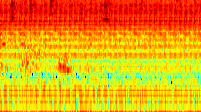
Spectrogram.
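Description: Steady electrical mains hum, a low buzz with a stack of even overtones, with a faint voice trailing off in the first half second.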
